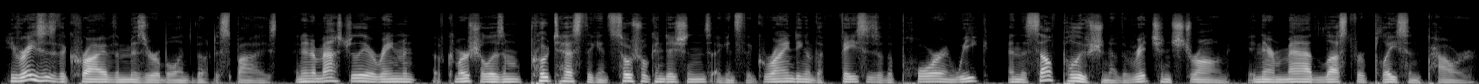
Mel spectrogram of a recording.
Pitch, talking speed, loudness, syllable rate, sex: 115 Hz, 200 wpm, -20 LUFS, 5.3 syllables/s, male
